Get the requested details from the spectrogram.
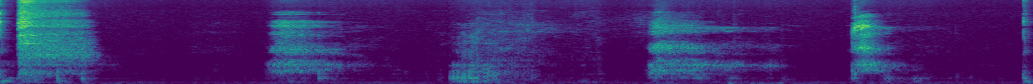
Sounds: Sigh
